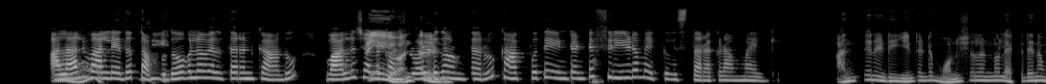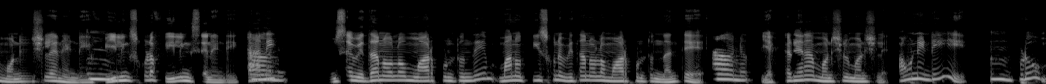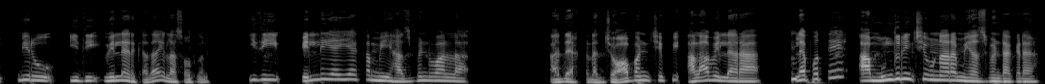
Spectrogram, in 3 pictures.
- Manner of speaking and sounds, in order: in English: "కంట్రోల్డ్‌గా"; in English: "ఫ్రీడమ్"; in English: "ఫీలింగ్స్"; tapping; other background noise; in English: "హస్బండ్"; in English: "జాబ్"; in English: "హస్బండ్"
- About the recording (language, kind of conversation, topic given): Telugu, podcast, పెళ్లి, ఉద్యోగం లేదా స్థలాంతరం వంటి జీవిత మార్పులు మీ అంతర్మనసుపై ఎలా ప్రభావం చూపించాయి?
